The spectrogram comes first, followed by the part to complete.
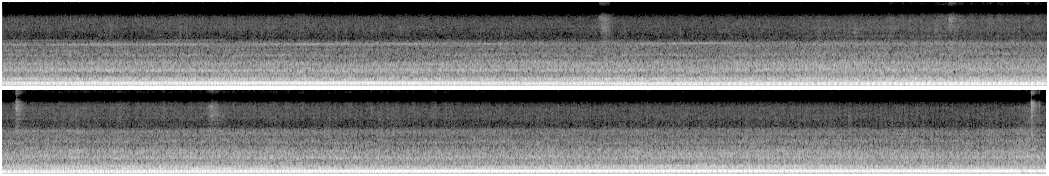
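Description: Diesel railcar engine running under power, heard from inside the carriage as a loud, steady low drone that grows slightly louder in the second half.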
